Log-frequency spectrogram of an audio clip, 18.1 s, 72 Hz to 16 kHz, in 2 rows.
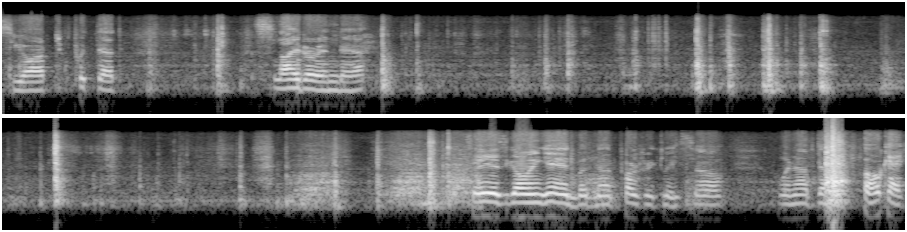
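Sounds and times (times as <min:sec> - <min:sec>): drawer knocking and clicking on rails: 0:05.2 - 0:09.8.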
